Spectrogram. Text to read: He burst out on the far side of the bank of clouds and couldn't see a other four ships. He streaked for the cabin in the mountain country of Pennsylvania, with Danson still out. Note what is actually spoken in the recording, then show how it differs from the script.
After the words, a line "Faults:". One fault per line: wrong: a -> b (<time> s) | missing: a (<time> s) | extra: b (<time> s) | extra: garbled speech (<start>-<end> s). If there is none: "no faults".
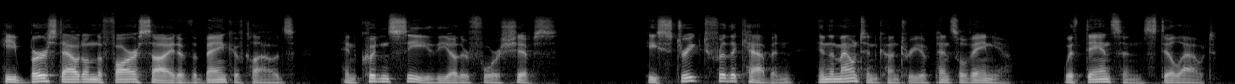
He burst out on the far side of the bank of clouds and couldn't see the other four ships. He streaked for the cabin in the mountain country of Pennsylvania, with Danson still out.
Faults:
wrong: a -> the (4.3 s)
